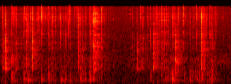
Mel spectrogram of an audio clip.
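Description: A metal box-cutter blade shaves crisp flakes off the edge of a solid, hand-sized bar of dry retro soap with a green stamped face, held in the hand. Rapid, dry scraping and crackling cuts with bright, sharp transients and very little ring come in two dense bursts, separated by a brief quieter pause.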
